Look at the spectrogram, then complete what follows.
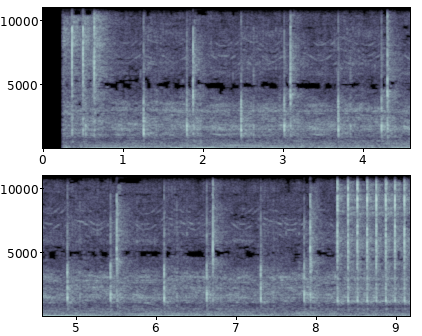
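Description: Mechanism of a crawling toy soldier clicking: single sharp clicks a little over half a second apart, then, about eight seconds in, a fast, even run of clicks several a second.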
